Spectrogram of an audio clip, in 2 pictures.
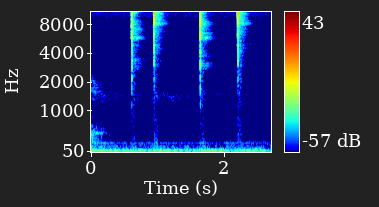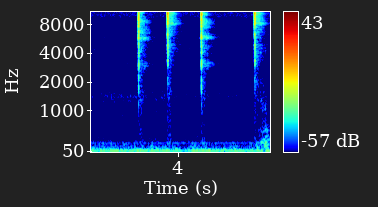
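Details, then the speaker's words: Side-by-side off-road vehicle kill-switch install, fuel/start relay bench-tested with terminal 86 positive and 85 grounded; crisp sharp clicks each time the coil is switched: relay pulls in normally. "what we're really going to look for here is a click and this relay should click when we connect these circuits"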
